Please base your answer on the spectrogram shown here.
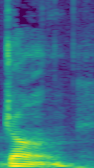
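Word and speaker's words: Zheng: pronounce this as and John as John and this is the closest pronunciation to my Chinese name you can call me dr.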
